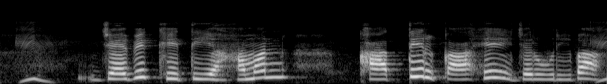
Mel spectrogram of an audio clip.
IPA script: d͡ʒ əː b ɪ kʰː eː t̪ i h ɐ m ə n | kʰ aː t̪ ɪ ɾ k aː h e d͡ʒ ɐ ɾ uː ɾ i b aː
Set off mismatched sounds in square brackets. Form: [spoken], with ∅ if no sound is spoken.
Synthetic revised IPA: d͡ʒ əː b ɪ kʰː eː t̪ i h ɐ m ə n | kʰ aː t̪ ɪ ɾ k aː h e d͡ʒ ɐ ɾ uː ɾ i b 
